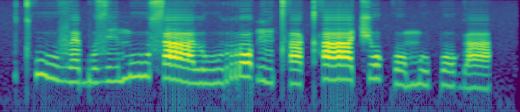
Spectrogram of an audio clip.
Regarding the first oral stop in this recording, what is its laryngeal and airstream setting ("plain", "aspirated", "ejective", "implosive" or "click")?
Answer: aspirated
